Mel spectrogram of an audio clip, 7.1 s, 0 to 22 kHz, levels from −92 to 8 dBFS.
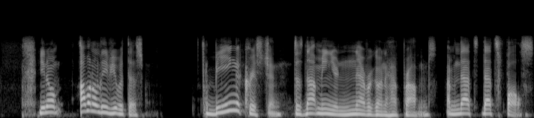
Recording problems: squashed, flat; heavily
high frequencies cut off; noticeable; nothing above 5.5 kHz
muffled; very slightly; fading above 2 kHz

